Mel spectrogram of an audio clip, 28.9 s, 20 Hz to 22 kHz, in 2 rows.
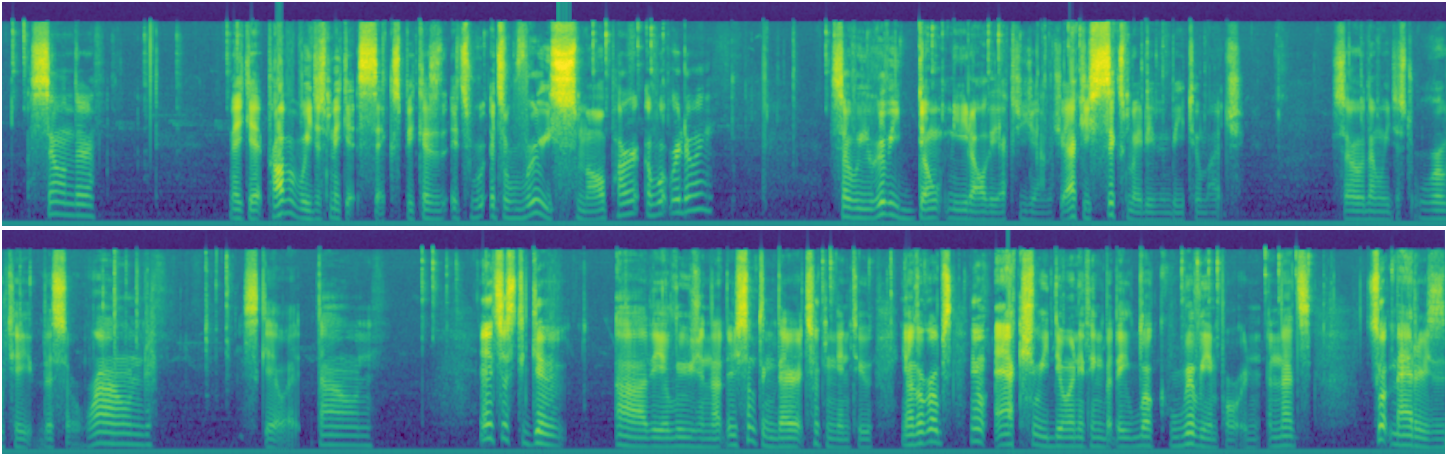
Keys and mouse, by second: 1.2-3.8 middle drag, 2.3 click, 4.2-6.7 middle drag, 6.0 click, 6.5-8.2 right drag, 7.9 Delete, 8.8-12.0 middle drag, 9.3-12.1 right drag, 9.5 Delete, 11.6 ctrl+l, 12.1 middle click, 12.3 KP_7, 12.5 right click, 12.6 middle click, 13.8 KP_3, 14.8 r, 16.6 s, 18.8 click, 19.2-20.6 middle drag, 20.3 ctrl+z, 21.1 s, 22.8 click, 24.8-26.4 middle drag, 26.4 click, 27.2-28.4 right drag, 28.4 f, 28.7-28.8 middle drag.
